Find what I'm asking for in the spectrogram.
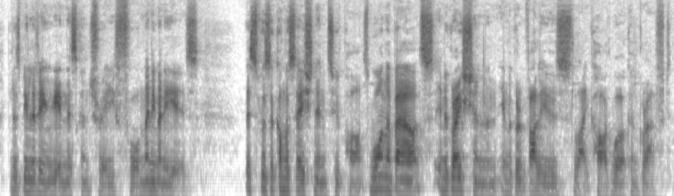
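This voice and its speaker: A man's voice: mid-range voice, a bit bright. Curious man hosting an interview podcast. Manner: curious, thoughtful questioning with restarts. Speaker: podcast host.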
